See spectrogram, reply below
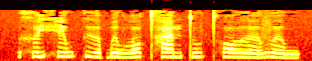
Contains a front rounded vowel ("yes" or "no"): no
